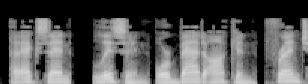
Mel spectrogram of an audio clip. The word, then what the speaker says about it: Aachen: Aachen, German pronunciation, Aachen, listen, or Bad Aachen, French and traditional English, Aix-la-Chapelle, French pronunciation, Kaslapel, is a spa and border city in North Rhine-Westphalia, Germany.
